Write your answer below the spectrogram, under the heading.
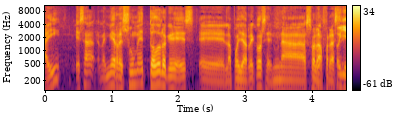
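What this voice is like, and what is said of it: Usual voice. Nothing is said of it.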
